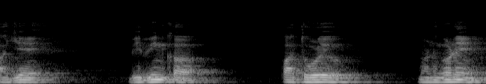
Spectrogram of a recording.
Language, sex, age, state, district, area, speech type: Goan Konkani, male, 45-60, Goa, Murmgao, rural, spontaneous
